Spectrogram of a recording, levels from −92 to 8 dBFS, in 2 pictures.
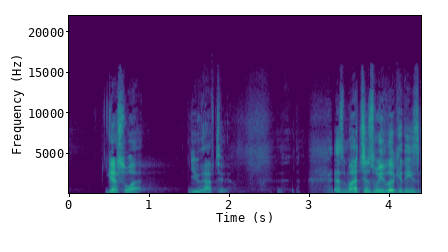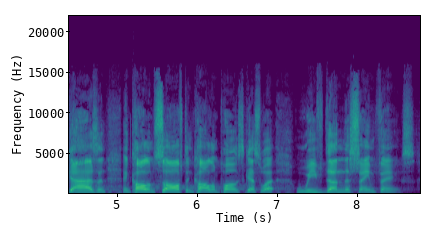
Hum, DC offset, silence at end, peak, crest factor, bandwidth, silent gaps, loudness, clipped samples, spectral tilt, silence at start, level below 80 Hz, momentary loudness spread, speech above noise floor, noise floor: none; under 0.1%; 0.1 s; -12 dBFS; 22 dB; 16.5 kHz; none; -31 LUFS; under 0.1%; -1 dB/octave; 0.45 s; -88 dBFS; 15 LU; 39 dB; -71 dBFS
